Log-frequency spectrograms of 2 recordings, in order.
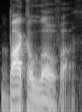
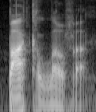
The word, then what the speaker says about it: Bakalova: mispronounce her name it's it's Maria um uh bakalova bakalova I just I mispronounce her name every time all right so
